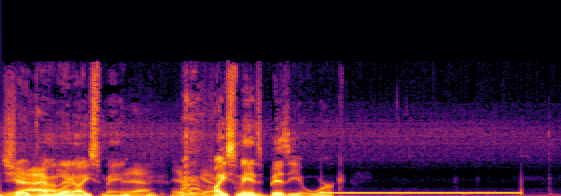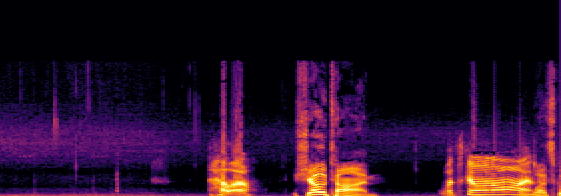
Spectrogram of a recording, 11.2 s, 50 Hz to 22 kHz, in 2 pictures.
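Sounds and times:
speech: 0.0 - 3.5, 7.8 - 9.4, 10.0 - 11.2
telephone call electronic ring tone: 3.3 - 5.2.

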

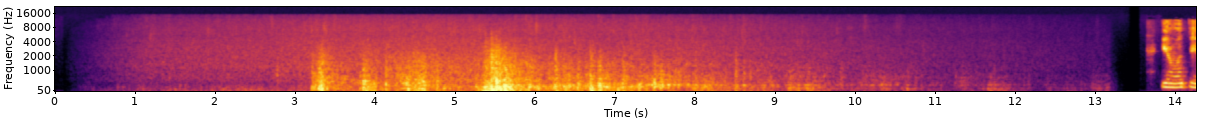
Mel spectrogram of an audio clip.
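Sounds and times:
rain hissing: 0.9 - 9.5
heavy rumbling thunder in a thunderstorm: 3.2 - 12.0
speech: 13.8 - 14.2.

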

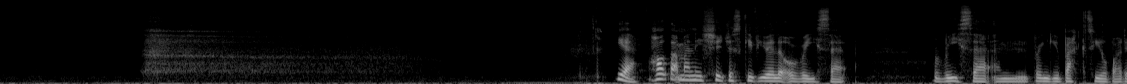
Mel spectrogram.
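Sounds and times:
deep breath: 1.4 - 4.6, 5.5 - 6.1, 8.6 - 9.3
speech: 6.2 - 8.6, 9.3 - 11.2.

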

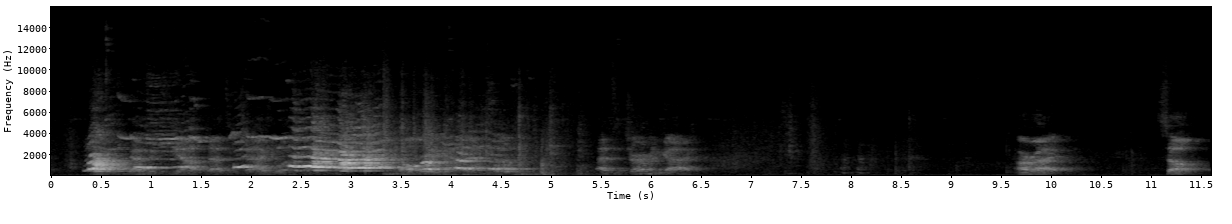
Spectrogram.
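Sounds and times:
two dogs whimpering and howling: 0.4 - 4.9.

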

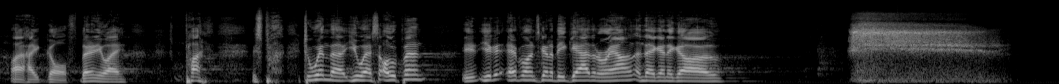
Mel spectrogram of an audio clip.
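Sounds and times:
speech: 0.1 - 7.3, 8.5 - 8.8
person shushing for quiet: 8.5 - 10.1.

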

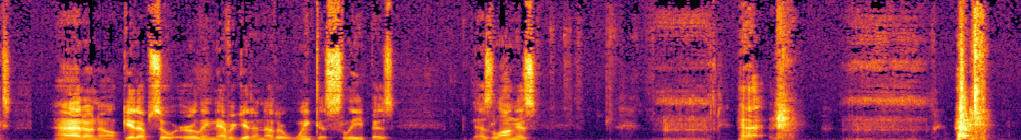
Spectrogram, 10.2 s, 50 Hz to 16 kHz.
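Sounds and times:
speech: 0.0 - 4.1, 4.7 - 5.4, 6.6 - 8.0, 9.6 - 9.9
man sneezing loudly: 7.4 - 8.1, 9.1 - 10.0.

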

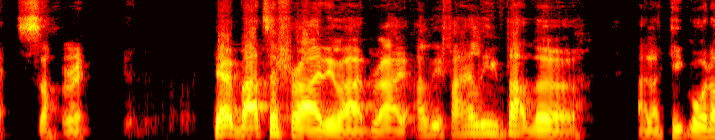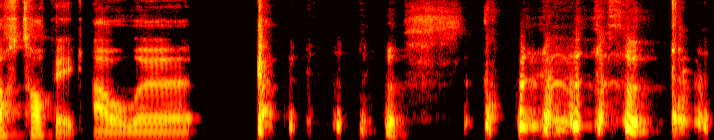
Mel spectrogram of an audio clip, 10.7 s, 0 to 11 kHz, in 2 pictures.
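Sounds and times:
speech: 0.0 - 0.7, 1.6 - 6.9, 8.2 - 10.7
cough with a deep bass rattle: 7.3 - 8.3, 9.0 - 10.7.

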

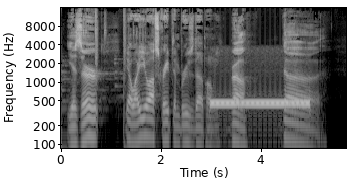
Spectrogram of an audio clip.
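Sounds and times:
speech: 0.2 - 3.8, 4.4 - 5.2
phone line ring tone while calling a guest: 3.0 - 4.6.

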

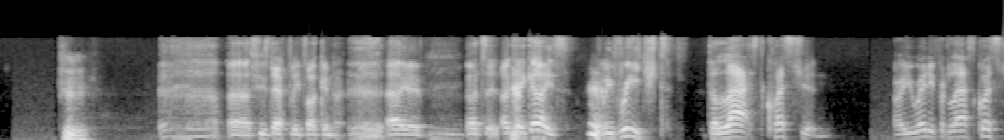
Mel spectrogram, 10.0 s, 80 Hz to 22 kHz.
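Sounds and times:
single short cough or throat-clear: 0.6 - 1.0, 5.0 - 6.2
speech: 0.6 - 1.0, 2.3 - 10.0.

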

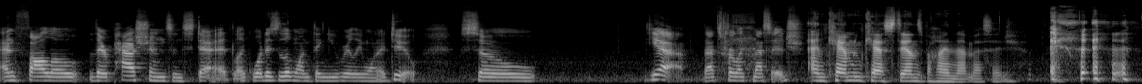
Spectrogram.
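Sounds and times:
speech: 0.0 - 5.5, 6.4 - 10.3
person coughing: 10.5 - 11.3.

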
